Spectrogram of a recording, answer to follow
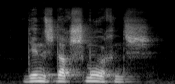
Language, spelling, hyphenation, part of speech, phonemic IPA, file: Dutch, dinsdagsmorgens, dins‧dags‧mor‧gens, adverb, /ˌdɪns.dɑxsˈmɔr.ɣəns/, Nl-dinsdagsmorgens.ogg
- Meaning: Tuesday morning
